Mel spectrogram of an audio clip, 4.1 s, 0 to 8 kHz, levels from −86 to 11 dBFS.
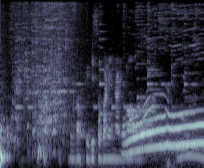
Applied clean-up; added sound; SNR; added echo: classical method log-MMSE.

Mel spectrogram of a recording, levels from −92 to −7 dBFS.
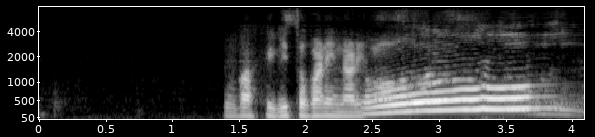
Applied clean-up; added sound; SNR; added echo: neural mask model DeepFilterNet 3.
